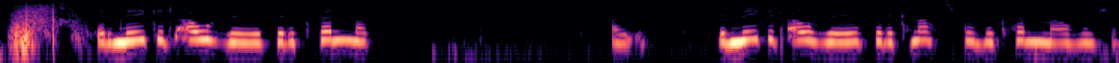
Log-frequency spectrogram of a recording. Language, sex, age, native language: Icelandic, female, 18-19, Icelandic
